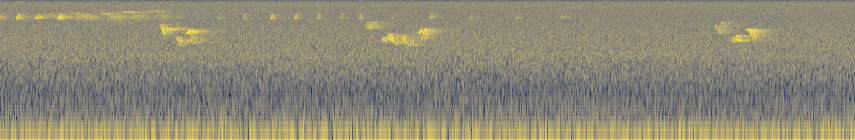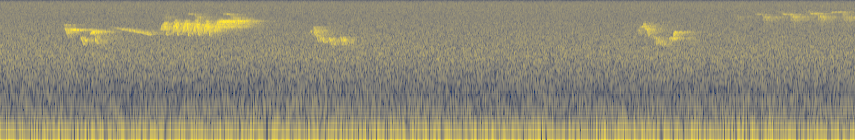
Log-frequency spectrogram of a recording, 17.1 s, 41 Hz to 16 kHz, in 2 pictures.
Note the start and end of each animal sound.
[0.00, 17.10] Red-eyed Vireo (Vireo olivaceus)
[0.53, 1.77] Blackburnian Warbler (Setophaga fusca)
[9.65, 11.19] Black-throated Blue Warbler (Setophaga caerulescens)
[16.04, 17.10] Blackburnian Warbler (Setophaga fusca)

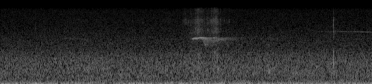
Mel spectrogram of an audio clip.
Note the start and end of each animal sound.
[0.00, 3.72] Blue-headed Vireo (Vireo solitarius)
[3.12, 3.72] Black-throated Green Warbler (Setophaga virens)

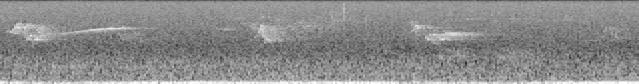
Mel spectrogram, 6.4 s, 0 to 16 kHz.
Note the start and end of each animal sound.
[0.00, 1.56] Eastern Wood-Pewee (Contopus virens)
[2.31, 6.39] Red-eyed Vireo (Vireo olivaceus)

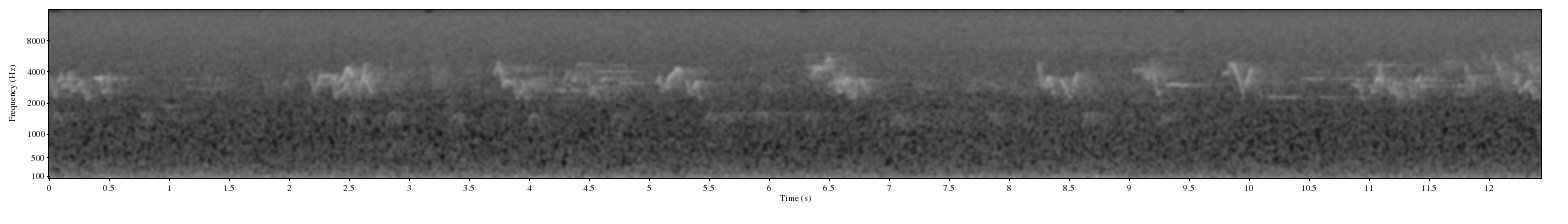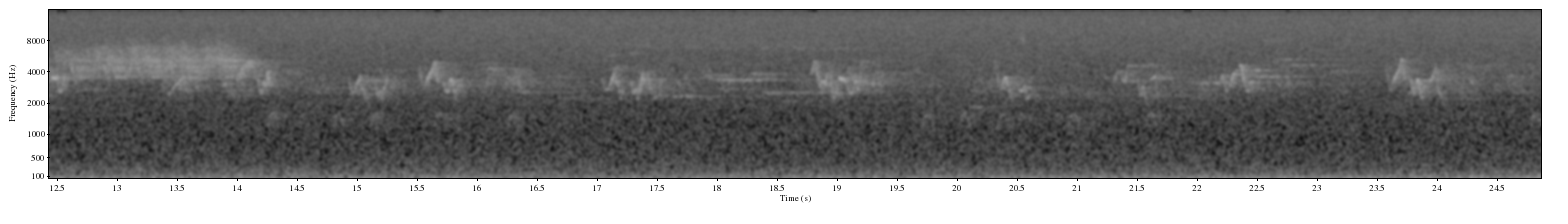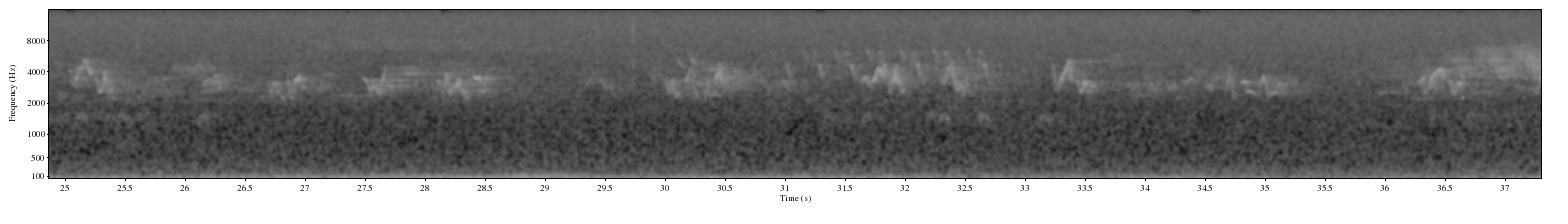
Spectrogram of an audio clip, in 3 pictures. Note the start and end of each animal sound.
[0.00, 37.31] Red-eyed Vireo (Vireo olivaceus)
[2.77, 4.97] American Crow (Corvus brachyrhynchos)
[4.09, 4.96] Hermit Thrush (Catharus guttatus)
[5.42, 8.85] American Crow (Corvus brachyrhynchos)
[10.13, 10.97] Hermit Thrush (Catharus guttatus)
[11.45, 14.15] Ovenbird (Seiurus aurocapilla)
[17.51, 18.83] Hermit Thrush (Catharus guttatus)
[21.98, 23.36] Hermit Thrush (Catharus guttatus)
[24.66, 26.33] American Crow (Corvus brachyrhynchos)
[27.22, 28.70] Hermit Thrush (Catharus guttatus)
[30.65, 32.94] Ovenbird (Seiurus aurocapilla)
[32.14, 33.57] American Crow (Corvus brachyrhynchos)
[36.31, 37.31] Ovenbird (Seiurus aurocapilla)

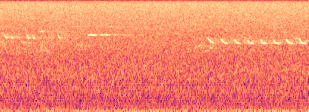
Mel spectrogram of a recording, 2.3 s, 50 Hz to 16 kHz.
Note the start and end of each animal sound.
[0.00, 2.32] Winter Wren (Troglodytes hiemalis)

